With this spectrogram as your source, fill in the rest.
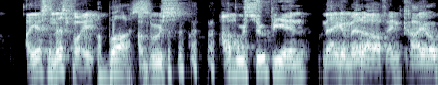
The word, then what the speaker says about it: Abus: And also, I keep hearing people call him Avis. I'm like, God damn, man. Like, pronunciation is not that hard, but I guess in this fight, A bus.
